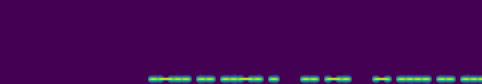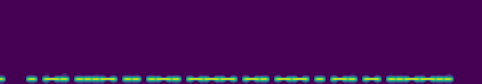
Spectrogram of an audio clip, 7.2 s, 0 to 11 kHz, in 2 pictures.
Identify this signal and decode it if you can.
Morse code, heard as a keyed tone, about 40 wpm, 700 Hz. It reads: LIFE IN THIS ENVIRONMENT?
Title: Sentences from Top 1000 Words - Review Part 5 - 40wpm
